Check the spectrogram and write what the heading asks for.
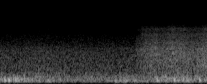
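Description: Distant massed fireworks and firecrackers going off across a city, merging into a continuous crackling rumble, with a brighter hiss building about a second and a half in.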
